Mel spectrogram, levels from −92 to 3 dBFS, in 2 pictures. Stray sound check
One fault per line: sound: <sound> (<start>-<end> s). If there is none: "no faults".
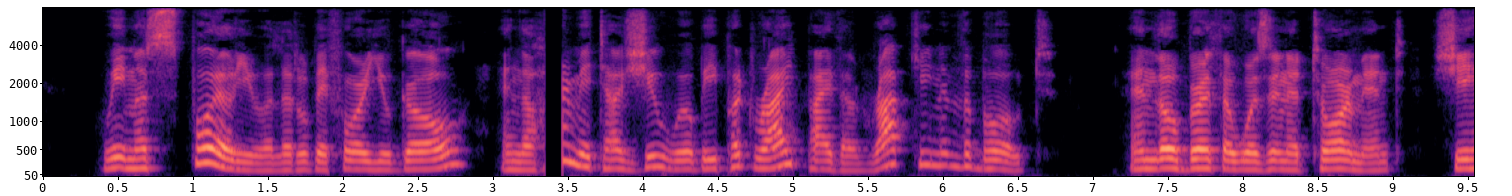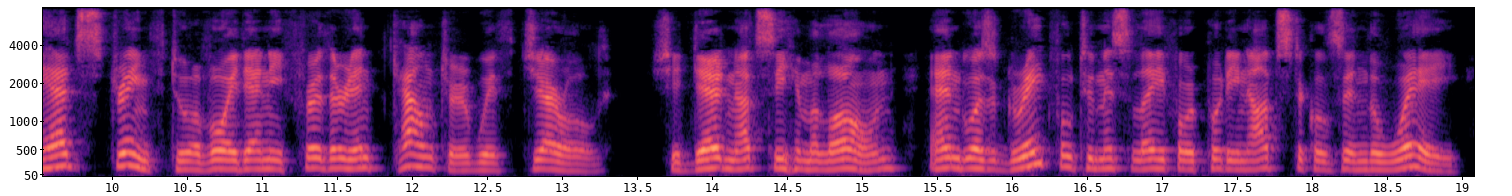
sound: dropout (3.3-3.5 s)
